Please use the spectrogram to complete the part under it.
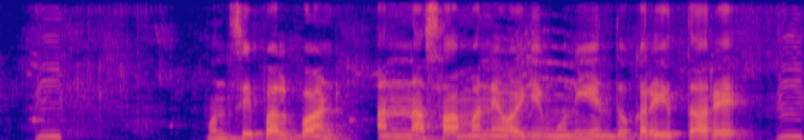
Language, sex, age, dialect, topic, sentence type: Kannada, female, 56-60, Mysore Kannada, banking, statement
